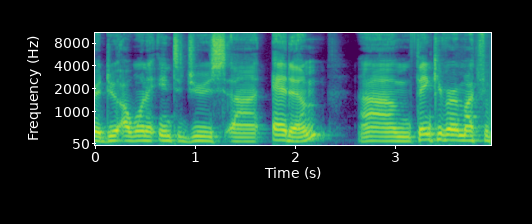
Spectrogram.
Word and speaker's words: Edem: Edem, yeah. Okay. I guess it reads as Edem, but it's pronounced Edem, yeah.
